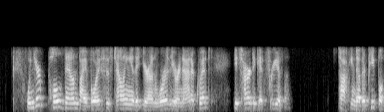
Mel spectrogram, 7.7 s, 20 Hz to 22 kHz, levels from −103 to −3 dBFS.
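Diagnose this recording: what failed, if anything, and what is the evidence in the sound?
The codec stage failed: the speech has been through a G.729 codec for its whole length. On a spectrogram it stops at a flat ceiling near 3.8 kHz, with little below 300 Hz. It sounds roughly synthetic, consistent with an 8 kbit/s model that rebuilds speech from a vocal-tract filter, pitch predictor and sparse pulses.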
